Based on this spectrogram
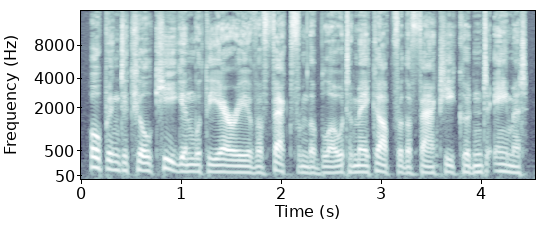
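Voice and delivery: ordinary delivery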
